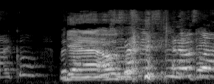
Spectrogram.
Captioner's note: laughs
